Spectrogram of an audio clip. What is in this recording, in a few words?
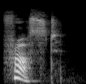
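"frost", British English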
